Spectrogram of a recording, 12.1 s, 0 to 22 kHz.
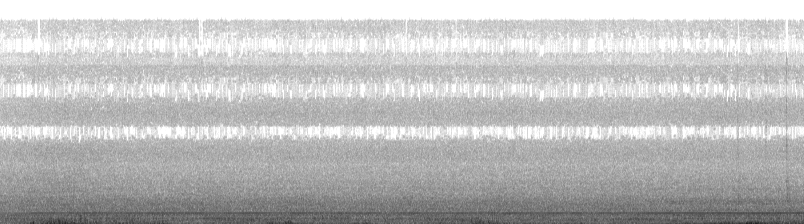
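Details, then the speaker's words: Seabreeze Cool Sweep 10-inch table fan, 120VAC 60Hz, new old stock, on high speed: thin constant high whine over soft airflow; owner suspects dry motor bearings needing oil, not confirmed. "oh the bearings sound kind of dry i'll probably have to open it up and oil it but it shouldn't be an issue as the fan appears to be pretty easy to open up"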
